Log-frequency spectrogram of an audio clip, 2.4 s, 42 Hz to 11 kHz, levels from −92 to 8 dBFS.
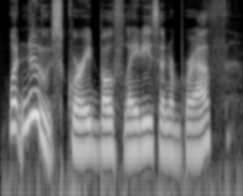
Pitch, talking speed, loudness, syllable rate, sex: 180 Hz, 195 wpm, -15 LUFS, 4.6 syllables/s, female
